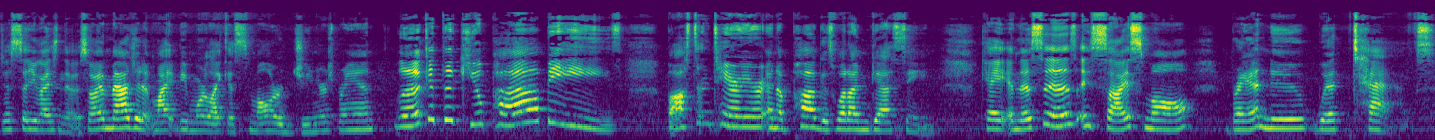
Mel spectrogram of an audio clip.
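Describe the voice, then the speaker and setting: Delivery comes at a fairly slow pace with lively intonation. It is a normal speaking voice. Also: woman, fairly high pitch for a woman. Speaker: online clothing reseller. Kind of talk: unboxing haul video. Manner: casual, chatty.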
